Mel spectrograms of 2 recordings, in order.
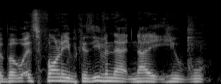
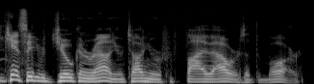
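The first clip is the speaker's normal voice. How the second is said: normal talking voice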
